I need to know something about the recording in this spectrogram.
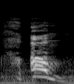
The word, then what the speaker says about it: homme: Homme, tu entends homme. Ça commence à être H. Mais ça, on ne prononce pas.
